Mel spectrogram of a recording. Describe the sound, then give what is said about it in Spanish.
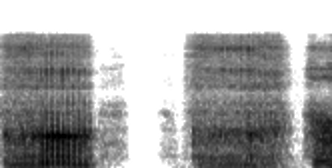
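A man's voice imitates his wife's nighttime snoring: two long, loud, rasping snore-like breaths separated by a quiet pause, with a third starting at the end. “Todo por su culpa, porque por las noches no puedo dormir por sus ronquidos.”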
